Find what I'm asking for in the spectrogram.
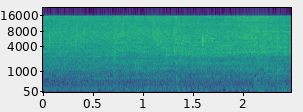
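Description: Beef and onions fry together in a pan, giving a constant, even sizzle of hot fat with soft crackles and no talking.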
